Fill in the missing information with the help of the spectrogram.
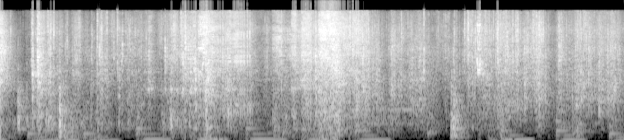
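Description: Clear plastic shrink-wrap crinkling and rustling as it is torn and peeled off a cardboard puzzle-cube box, with small clicks of the box being handled. The loudest crinkles come in two spells, a bit over a second in and again about two and a half seconds in.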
